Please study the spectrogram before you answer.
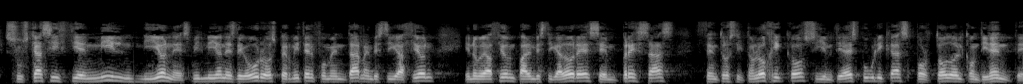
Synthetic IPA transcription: suskasiθje̞nmilmiʎo̞ne̞smilmiʎo̞ne̞zðeewɾo̞spe̞ɾmit̪e̞ɱfo̞mẽ̞nt̪aɾlaimbest̪iɣaθjo̞nenoβelaθjo̞mpaɾaimbe̞st̪iɣað̞o̞ɾe̞se̞mpɾe̞sas | θe̞nt̪ɾo̞st̪ekno̞lo̞χiko̞siemt̪iaðespuβlikaspo̞ɾt̪o̞ð̞oe̞lko̞nt̪inẽ̞nt̪e

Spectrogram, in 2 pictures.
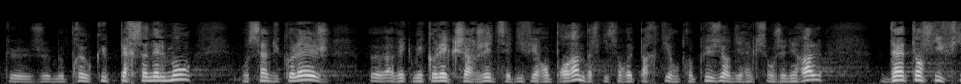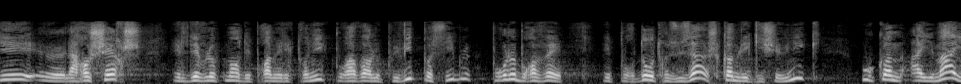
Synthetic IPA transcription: kəʒəməpχeɔkʲypːɛʁsɔnɛlmɑ̃ | osɛ̃d̪ykɔlɛʒ | øavɛkmekɔlɛɡʃaʁʒed̪əsed̪ifeʁɑ̃pχɔɡʁampaʁsəkilsɔ̃ʁepaʁt̪iɑ̃t̪χəplyzjœʁd̪iʁɛksjɔ̃ʒeneʁal | d̪ɛ̃t̪ɑ̃sifjeølaʁəʃɛʁʃeləd̪evlɔpmɑ̃d̪epχɔɡʁamelɛk̚t̪χɔnik̚puʁavwaʁləplyvit̪̚pɔsiblpuʁləbʁəvɛepuʁd̪ot̪χəzyzaʒkɔmleɡʲiʃeynik | ukɔmajmaj

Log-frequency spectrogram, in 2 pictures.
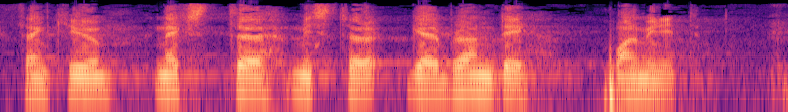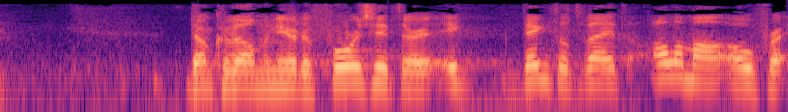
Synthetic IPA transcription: θæ̃ŋkʰjunɛkstmɪst̪ʰəɹɡɛɹbɹãndɪwʌ̃nmɪnɪt̪ | dɑŋkyʋɛlˠmənɪːɹdəv̥ʊːɹzɪtəɹɪk̚dɛŋɡ̚dɑtʋɛjɦətɑləmaːlˠowvəɹ

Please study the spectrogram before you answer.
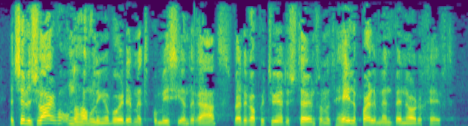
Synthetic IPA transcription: ɦətsɵlənzʋaːrəɔndəɹɦɑndəlɪŋənʋɔɹdənmɛt̚dəkɔmɪsiɛndəraːtʋaːɹdərɑpɔɹtøːɹdəstøɥnvɑnɦətɦejləpɑɹləmɛndbɛjnowdəχːejft

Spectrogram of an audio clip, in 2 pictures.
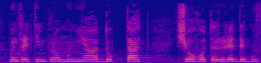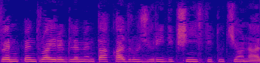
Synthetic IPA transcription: ɨnt̪ɾe̞t̪impro̞mɨniaːd̪o̞p̚t̪at̪ | ʃio̞ɦo̞t̪əɾɨɾe̞d̪e̞ɡuve̞rnpe̞nt̪ɾuajɾe̞ɡle̞me̞nt̪akad̪ɾulʒuɾid̪ikʃiːnst̪it̪ut̪sio̞nal

